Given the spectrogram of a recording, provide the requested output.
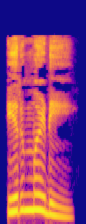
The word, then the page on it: ಇರ್ಮಡಿ: kannada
